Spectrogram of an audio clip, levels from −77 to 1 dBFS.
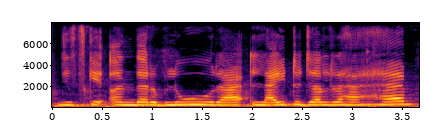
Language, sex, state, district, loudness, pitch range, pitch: Hindi, female, Jharkhand, Palamu, -12 LUFS, 240-265 Hz, 250 Hz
